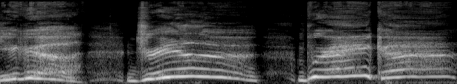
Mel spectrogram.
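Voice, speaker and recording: The voice is a put-on character voice pitched high. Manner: dramatic, shouted, emotional.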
